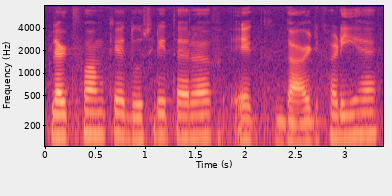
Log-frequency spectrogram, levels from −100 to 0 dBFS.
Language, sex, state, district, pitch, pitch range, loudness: Hindi, male, Uttar Pradesh, Lucknow, 140 Hz, 130-145 Hz, -21 LUFS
